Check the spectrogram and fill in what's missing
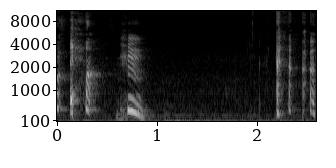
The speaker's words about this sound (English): Here we go, coughing again.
